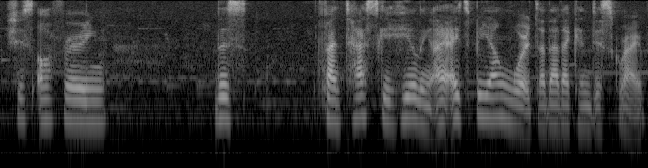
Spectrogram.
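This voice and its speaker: Low-voiced, slow-speaking woman giving a testimonial. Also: darkish tone. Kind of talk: personal testimonial.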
